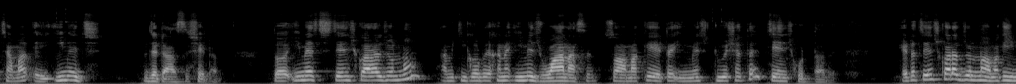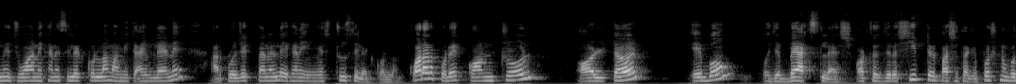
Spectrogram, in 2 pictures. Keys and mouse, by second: 0.6 click, 7.1 click.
